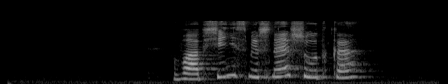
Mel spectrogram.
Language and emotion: Russian, positive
